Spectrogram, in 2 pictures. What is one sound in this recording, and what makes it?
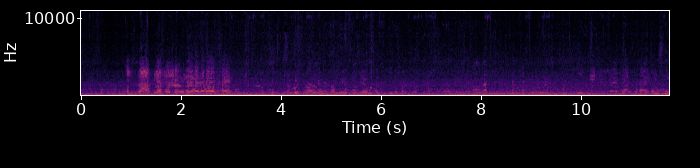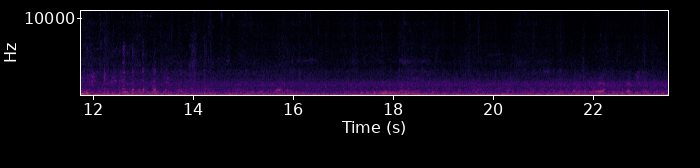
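Men talk in a group outdoors, close by.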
